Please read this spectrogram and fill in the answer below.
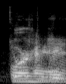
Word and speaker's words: Jorge: Jorge. Yes. Jorge Jorge Jimenez. Yeah, let's pronounce it the English way.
